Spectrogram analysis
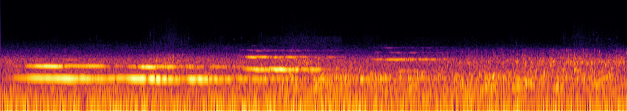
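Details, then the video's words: Whale song: long, low moaning tones with layered overtones, held for seconds and gently sliding downward, then shorter, higher wavering notes fading in over a steady muffled hiss. "suono delle balene"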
